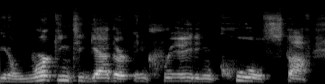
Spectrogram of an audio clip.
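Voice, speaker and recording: Speaking at a fairly slow pace, a man with a Rhode Island accent uses a fairly high pitch and ordinary pitch variation. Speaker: live stream host and toy customizer. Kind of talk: live stream chat. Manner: casual, with filler words.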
